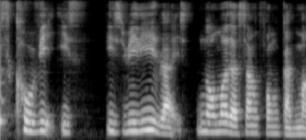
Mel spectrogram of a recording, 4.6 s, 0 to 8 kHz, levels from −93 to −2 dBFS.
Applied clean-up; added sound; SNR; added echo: neural mask model DeepFilterNet 3.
